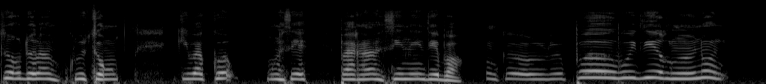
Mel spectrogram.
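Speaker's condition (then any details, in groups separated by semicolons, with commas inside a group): Down syndrome (trisomy 21); age 39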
